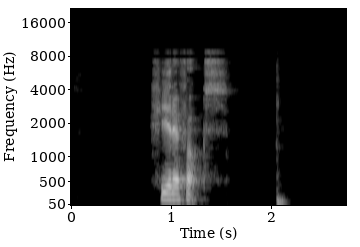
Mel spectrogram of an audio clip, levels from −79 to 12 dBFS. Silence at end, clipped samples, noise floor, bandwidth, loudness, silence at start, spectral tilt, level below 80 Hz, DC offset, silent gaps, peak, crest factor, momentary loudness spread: 0.65 s; under 0.1%; -86 dBFS; 9.6 kHz; -20 LUFS; 0.8 s; -4 dB/octave; -58 dBFS; under 0.1%; none; -2 dBFS; 24 dB; 25 LU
